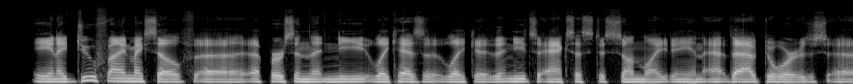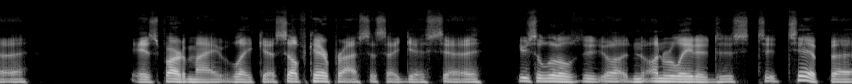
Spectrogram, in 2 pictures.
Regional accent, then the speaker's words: Syracuse, New York, United States; let me take you all the way to Central New York to the 315 area code where I grew up in Syracuse, New York.

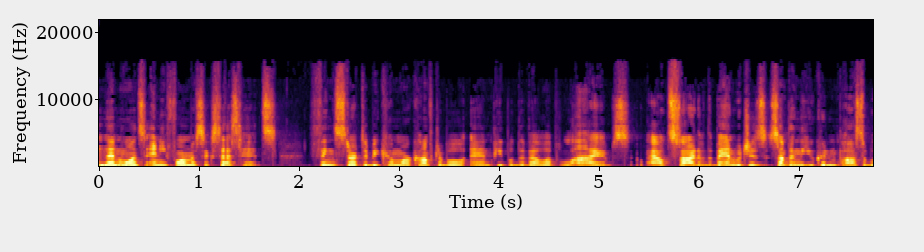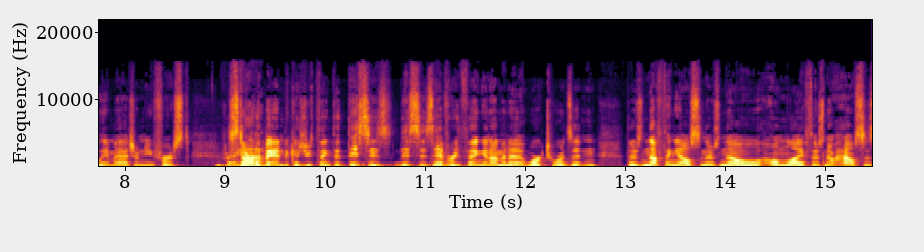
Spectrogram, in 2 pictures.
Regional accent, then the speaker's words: Cincinnati, Ohio, United States; especially where I grew up in Cincinnati, Ohio, a lot of the people that I grew up around had jobs and kids

